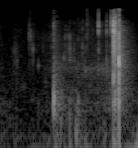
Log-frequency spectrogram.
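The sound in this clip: Short crinkling and crunching of a crinkly plastic wrapper as cotton candy is eaten from it, quiet at first, then a few sharp crackles that build to a louder burst near the end.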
